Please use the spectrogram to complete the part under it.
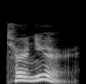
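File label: "tournure", British English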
